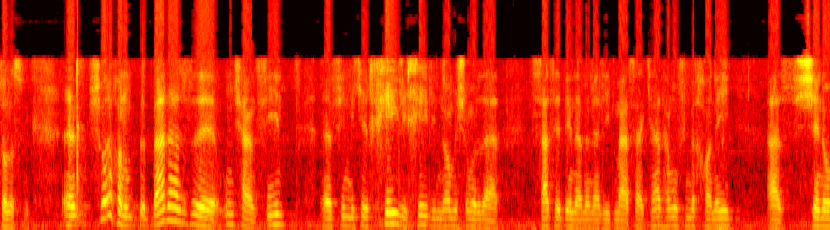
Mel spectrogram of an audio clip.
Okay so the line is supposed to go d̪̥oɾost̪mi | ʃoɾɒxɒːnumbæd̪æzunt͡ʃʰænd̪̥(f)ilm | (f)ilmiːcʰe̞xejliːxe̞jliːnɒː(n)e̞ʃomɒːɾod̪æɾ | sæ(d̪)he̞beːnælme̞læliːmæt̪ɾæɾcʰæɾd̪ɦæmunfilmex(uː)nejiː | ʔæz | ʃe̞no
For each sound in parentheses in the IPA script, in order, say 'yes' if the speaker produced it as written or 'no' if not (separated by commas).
yes, yes, no, no, no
